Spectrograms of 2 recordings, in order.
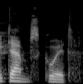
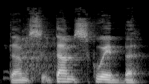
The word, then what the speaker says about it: damp squib: And did he say damp squid? Damp squid. Damp squib.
